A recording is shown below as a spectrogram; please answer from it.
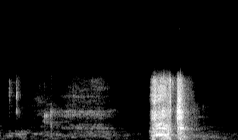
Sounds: Sneeze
